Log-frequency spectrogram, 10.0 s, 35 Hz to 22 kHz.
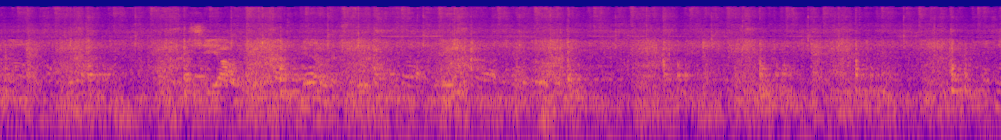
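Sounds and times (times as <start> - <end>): cartoning machine clattering: 0.0 - 10.0.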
